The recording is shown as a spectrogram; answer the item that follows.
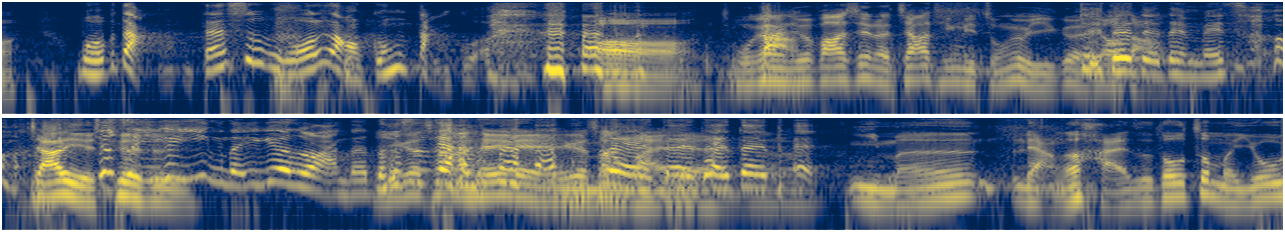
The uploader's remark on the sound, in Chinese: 本期节目是由福田区公共文化体育发展中心主办、福田区文化馆各主题馆承办的“妈妈的一天”--致敬母亲节系列活动现场录制的一期特别节目。在现场和50位妈妈聊聊天。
